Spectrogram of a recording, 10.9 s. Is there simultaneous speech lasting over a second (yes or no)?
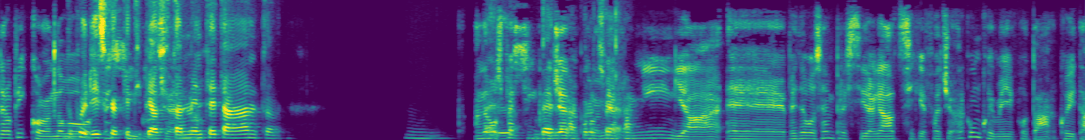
yes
